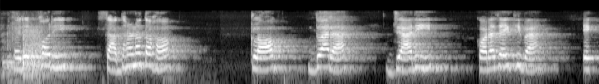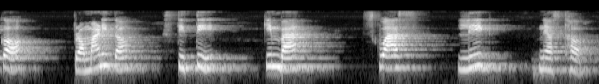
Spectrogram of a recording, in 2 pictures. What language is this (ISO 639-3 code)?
ori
